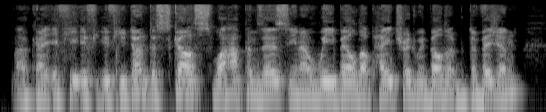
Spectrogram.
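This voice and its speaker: With a British accent, the speaker talks at a fairly quick pace with fairly even intonation. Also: man. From England. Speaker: podcast co-host. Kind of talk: casual podcast discussion.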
